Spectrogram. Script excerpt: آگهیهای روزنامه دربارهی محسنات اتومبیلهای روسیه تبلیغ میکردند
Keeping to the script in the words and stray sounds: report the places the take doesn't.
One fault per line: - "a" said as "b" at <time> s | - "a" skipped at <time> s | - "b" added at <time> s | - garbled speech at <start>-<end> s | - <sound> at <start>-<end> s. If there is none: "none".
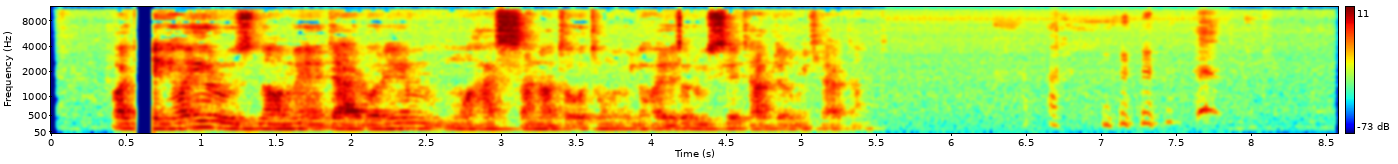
- dropout at 0.6-0.7 s
- laugh at 6.3-7.8 s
